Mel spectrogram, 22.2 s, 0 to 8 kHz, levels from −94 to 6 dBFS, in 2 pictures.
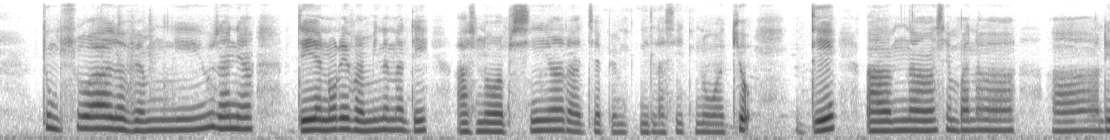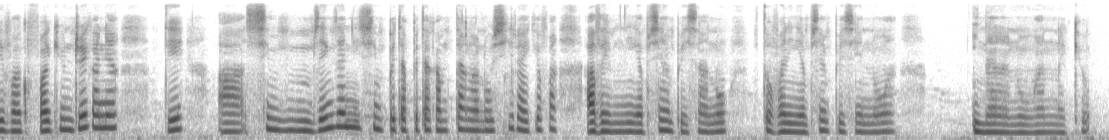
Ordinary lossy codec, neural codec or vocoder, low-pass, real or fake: none; none; 7.2 kHz; real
